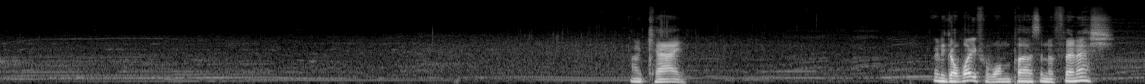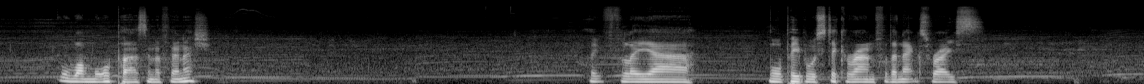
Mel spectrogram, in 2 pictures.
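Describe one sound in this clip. A motorcycle engine roars at high revs, rising and falling in pitch as it races past.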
